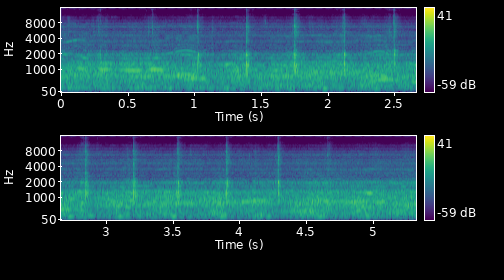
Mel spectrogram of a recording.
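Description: Crowd members clap in rhythm.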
